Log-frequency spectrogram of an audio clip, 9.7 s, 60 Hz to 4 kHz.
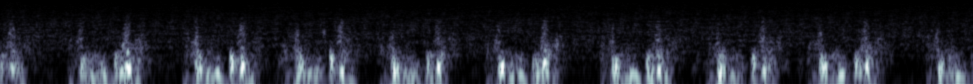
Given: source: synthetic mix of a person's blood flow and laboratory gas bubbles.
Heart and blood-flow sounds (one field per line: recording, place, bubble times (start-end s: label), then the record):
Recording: Doppler ultrasound of blood flow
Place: precordium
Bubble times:
3.22-3.27 s: bubbles
3.41-3.49 s: bubbles
From the record:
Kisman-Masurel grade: 111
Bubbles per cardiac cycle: 1 to 2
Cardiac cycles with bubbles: 1 to 10%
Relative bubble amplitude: barely perceptible (0.100 to 0.250)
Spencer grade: 1 (occasional bubble signal discernible with the cardiac motion signal, with majority of cardiac periods free of bubbles)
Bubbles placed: only in the low amplitude regions of the cardiac cycle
